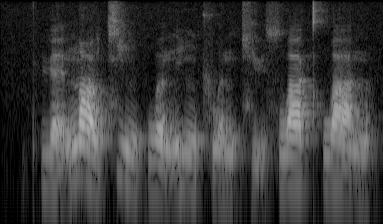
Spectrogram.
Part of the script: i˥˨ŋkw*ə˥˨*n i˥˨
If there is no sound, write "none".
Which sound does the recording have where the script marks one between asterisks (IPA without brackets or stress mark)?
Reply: ə̰˨˩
